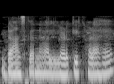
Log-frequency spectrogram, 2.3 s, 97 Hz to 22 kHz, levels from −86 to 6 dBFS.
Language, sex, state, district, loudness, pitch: Hindi, female, Jharkhand, Garhwa, -17 LUFS, 175 Hz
